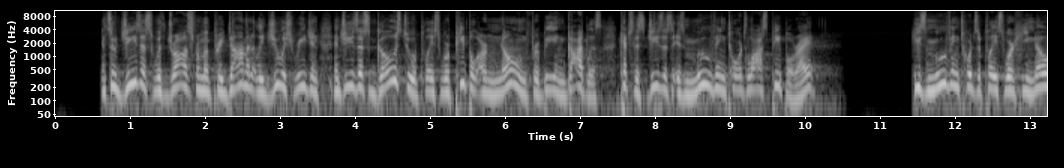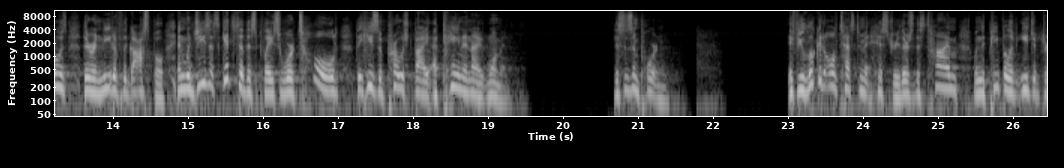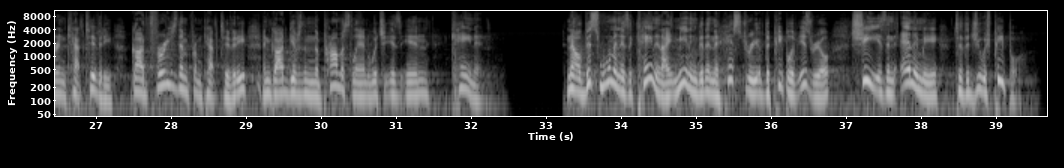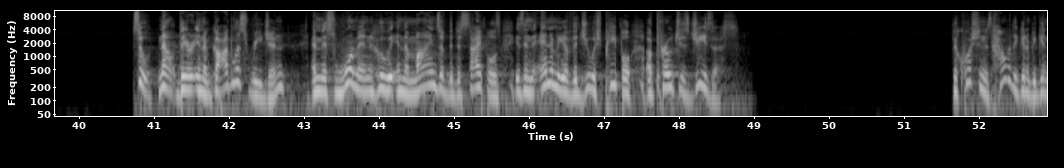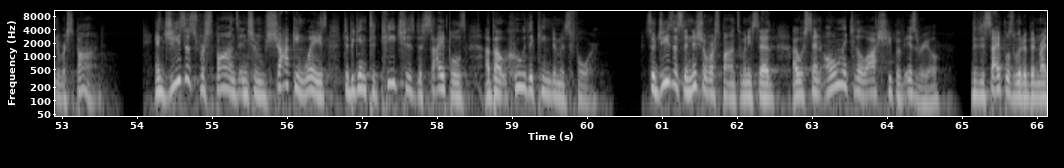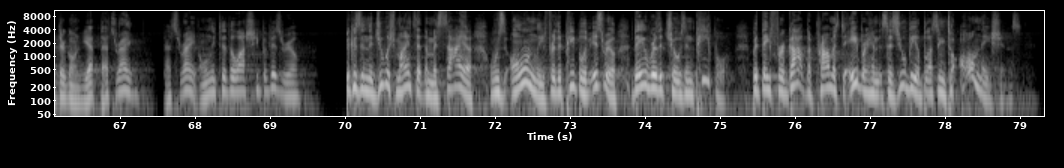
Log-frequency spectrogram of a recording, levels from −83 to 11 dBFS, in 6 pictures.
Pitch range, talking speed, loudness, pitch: 130-185 Hz, 190 wpm, -23 LUFS, 155 Hz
